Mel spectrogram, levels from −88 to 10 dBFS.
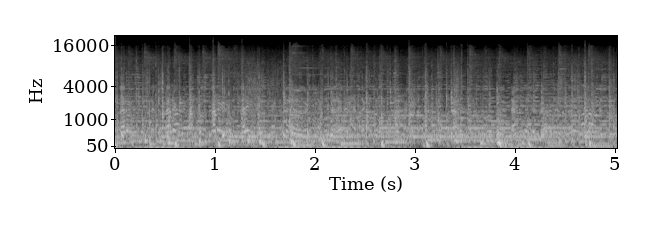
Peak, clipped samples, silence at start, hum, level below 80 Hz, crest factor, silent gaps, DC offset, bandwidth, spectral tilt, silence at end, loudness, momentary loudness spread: -4 dBFS; under 0.1%; 0 s; none; -32 dBFS; 16 dB; none; under 0.1%; 16 kHz; -6 dB/octave; 0 s; -19 LUFS; 2 LU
